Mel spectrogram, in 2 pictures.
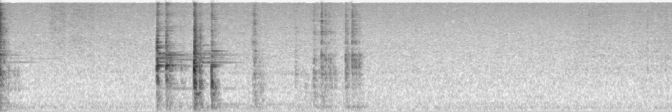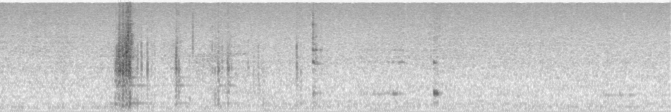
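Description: Cookware handling: a saucepan's lid lifted off and set down with a short clatter of knocks about a second in, then a bump about six seconds in and a few scattered small clicks.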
